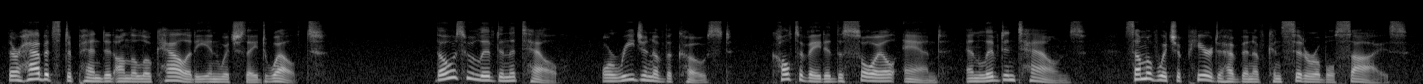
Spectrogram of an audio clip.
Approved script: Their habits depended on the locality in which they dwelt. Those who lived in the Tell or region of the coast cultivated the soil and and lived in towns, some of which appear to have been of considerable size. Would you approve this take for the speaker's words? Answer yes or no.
yes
